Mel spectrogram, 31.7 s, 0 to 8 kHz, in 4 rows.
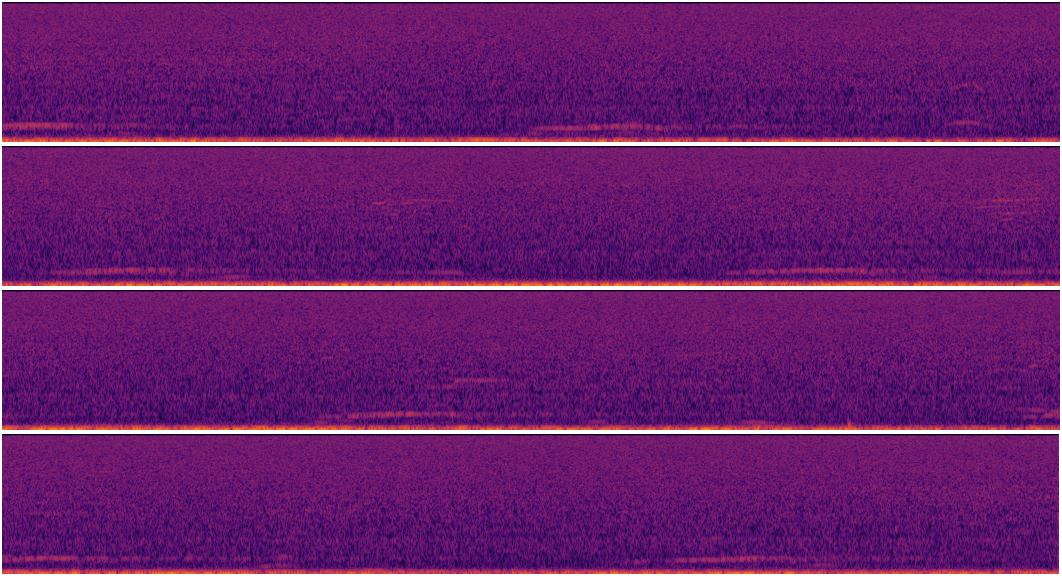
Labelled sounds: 11.0	11.3	humpback whale, 2.3 to 2.5 kHz
19.2	19.6	humpback whale, 0.90 to 1.1 kHz

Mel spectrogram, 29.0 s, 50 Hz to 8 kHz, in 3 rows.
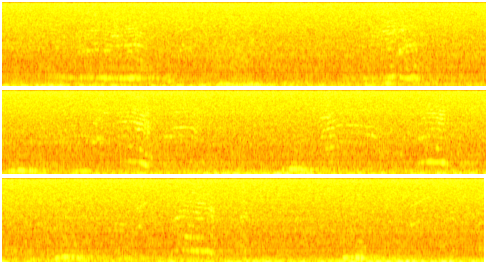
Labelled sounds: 2.4	2.9	humpback whale, 1.5 to 1.8 kHz
7.9	8.3	humpback whale, 1.2 to 1.7 kHz
12.1	13.6	humpback whale, 1.4 to 3.6 kHz
16.1	17.2	humpback whale, 1.4 to 2.3 kHz
18.2	18.7	humpback whale, 2.7 to 3.0 kHz
22.8	23.5	humpback whale, 0.90 to 3.3 kHz

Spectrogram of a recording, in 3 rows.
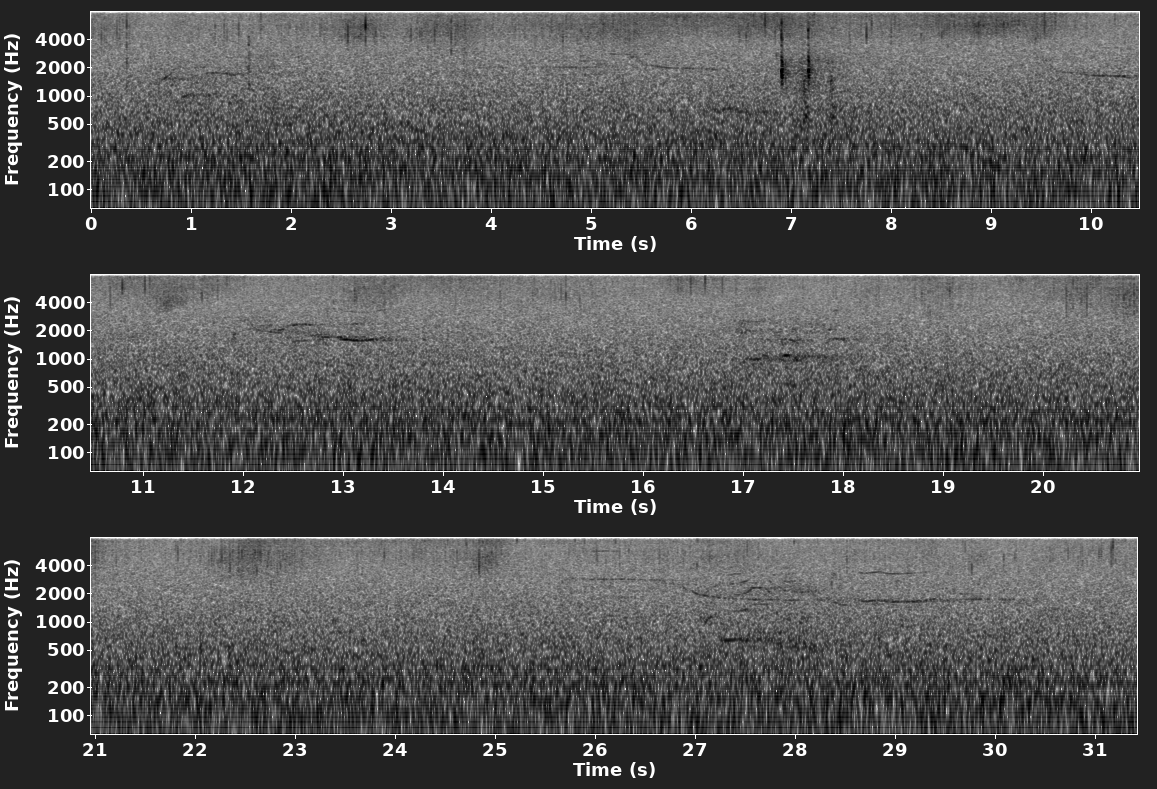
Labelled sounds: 5.1	6.4	killer whale, Bigg's (transient), Gulf of Alaska transient, 1.7 to 3.0 kHz
9.1	10.5	killer whale, Bigg's (transient), Gulf of Alaska transient, 1.5 to 3.3 kHz
11.8	13.5	killer whale, Bigg's (transient), Gulf of Alaska transient, 1.4 to 2.6 kHz
25.6	29.5	killer whale, Bigg's (transient), Gulf of Alaska transient, 0.48 to 3.6 kHz

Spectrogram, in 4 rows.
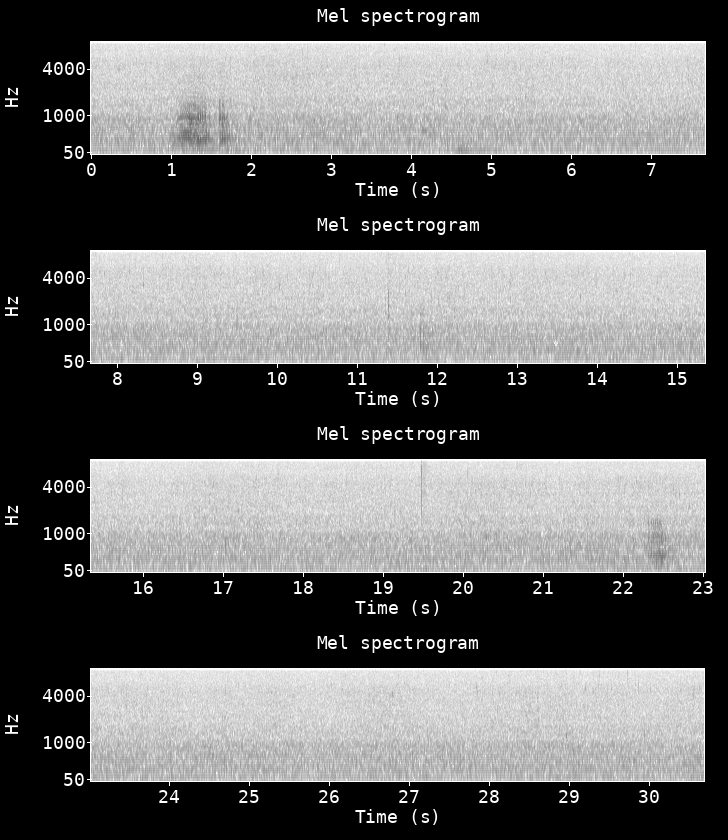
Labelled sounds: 1.1	1.4	croaking sound likely from a nearby submerged object, 0.84 to 1.1 kHz

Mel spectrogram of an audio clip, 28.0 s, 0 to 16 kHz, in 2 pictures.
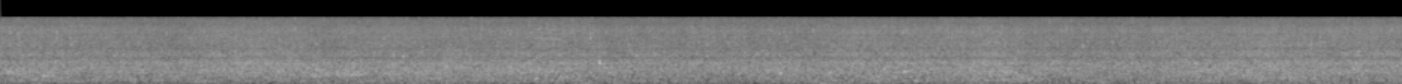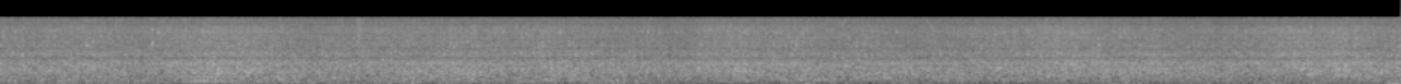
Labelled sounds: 5.4	5.7	killer whale, northern resident, G clan, call N24ii, 3.1 to 6.4 kHz

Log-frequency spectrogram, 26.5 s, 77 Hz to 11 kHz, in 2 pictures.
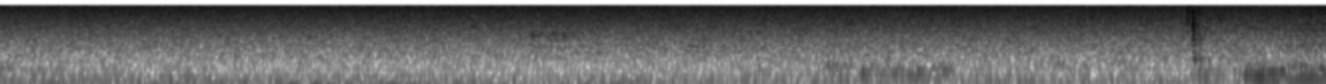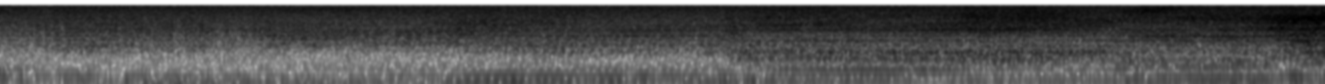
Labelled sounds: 24.6	25.1	vessel noise, 1.2 to 1.3 kHz

